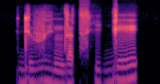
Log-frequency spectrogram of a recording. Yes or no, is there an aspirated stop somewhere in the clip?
yes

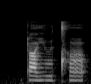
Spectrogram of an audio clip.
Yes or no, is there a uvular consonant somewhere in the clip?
no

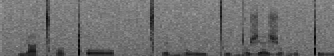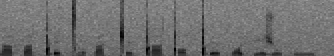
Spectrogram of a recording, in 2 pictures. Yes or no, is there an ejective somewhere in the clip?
yes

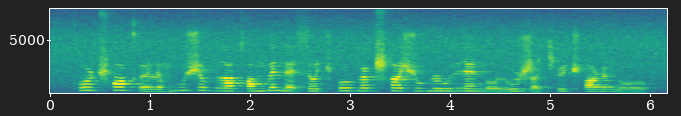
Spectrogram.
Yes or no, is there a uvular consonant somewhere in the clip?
no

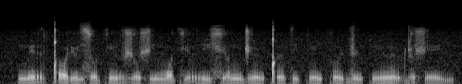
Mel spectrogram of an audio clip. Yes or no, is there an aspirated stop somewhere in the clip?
no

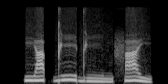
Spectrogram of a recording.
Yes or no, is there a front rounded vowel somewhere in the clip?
no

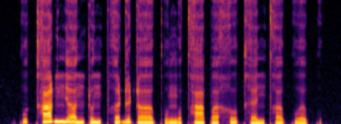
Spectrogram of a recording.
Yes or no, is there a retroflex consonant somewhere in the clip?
yes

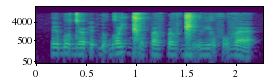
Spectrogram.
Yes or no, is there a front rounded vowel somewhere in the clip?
yes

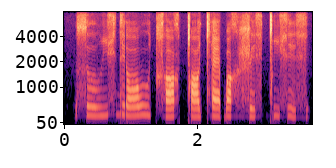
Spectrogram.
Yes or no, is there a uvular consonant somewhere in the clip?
no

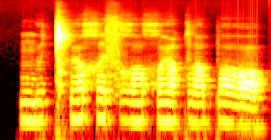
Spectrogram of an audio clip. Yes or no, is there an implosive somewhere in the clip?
no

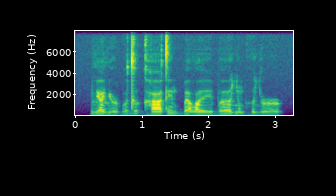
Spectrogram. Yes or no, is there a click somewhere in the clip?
no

